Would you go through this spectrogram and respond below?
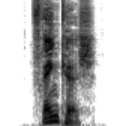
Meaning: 1. Frankish, Old Frankish (an extinct West Germanic language, spoken by the Franks) 2. Franconian (a group of basically unrelated German and Low Franconian dialects) 3. synonym of Ostfränkisch
- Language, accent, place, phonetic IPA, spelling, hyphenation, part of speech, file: German, Germany, Berlin, [ˈfʁɛŋkɪʃ], Fränkisch, Frän‧kisch, proper noun, De-Fränkisch.ogg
